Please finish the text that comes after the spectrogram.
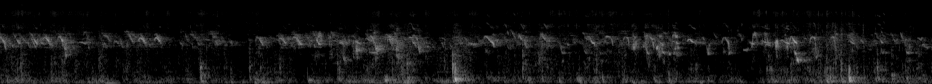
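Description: A crowd of chicks in a brooder, Jersey Giants among them, keeps up a steady high cheeping chorus with bright individual peeps rising over the mass and occasional soft thumps nearby.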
